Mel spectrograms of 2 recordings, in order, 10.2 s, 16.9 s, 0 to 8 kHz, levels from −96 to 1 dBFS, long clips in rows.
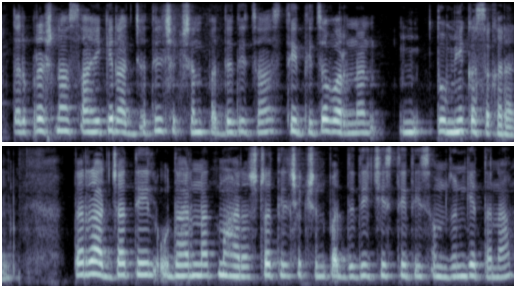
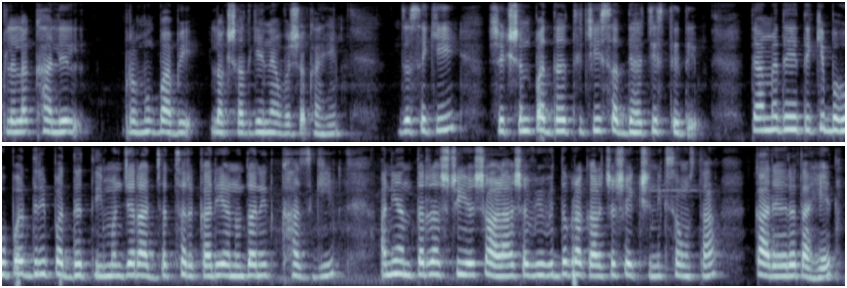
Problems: constant background noise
